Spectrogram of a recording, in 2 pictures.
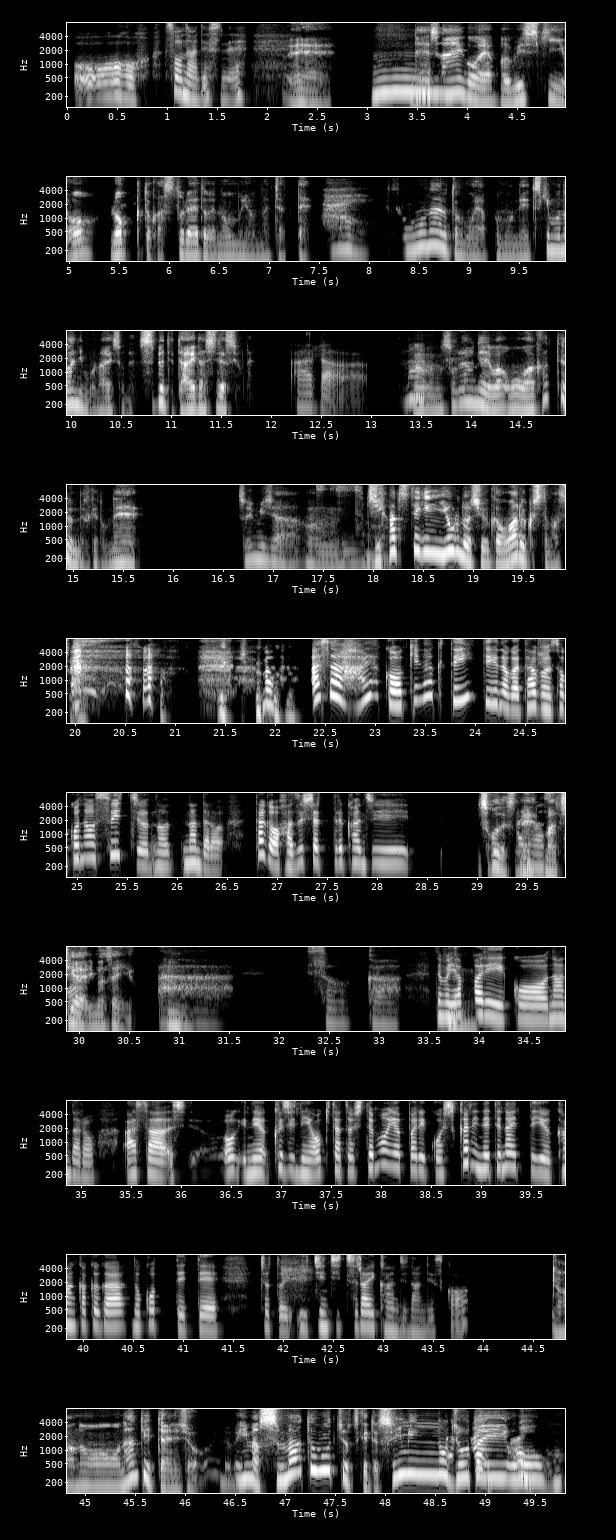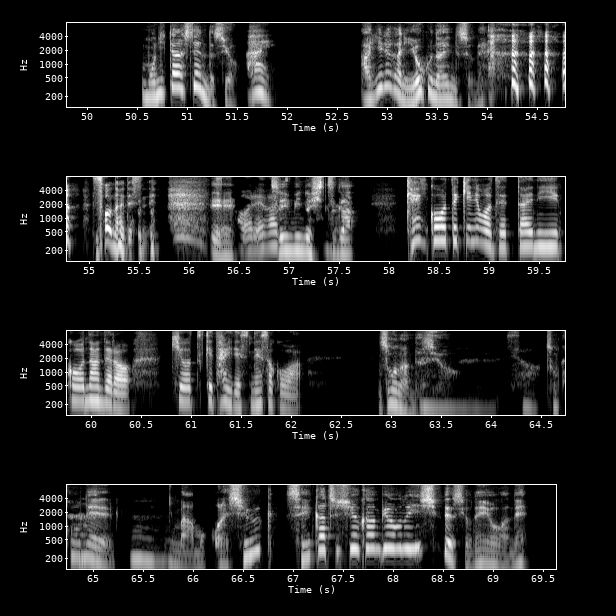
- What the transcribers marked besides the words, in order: laugh; chuckle; laugh
- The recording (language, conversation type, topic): Japanese, advice, 夜にスマホを使うのをやめて寝つきを良くするにはどうすればいいですか？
